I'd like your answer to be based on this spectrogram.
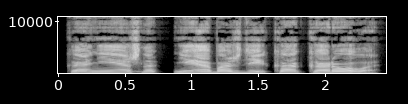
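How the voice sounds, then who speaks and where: Timid chubby teen boy, hesitant and nervous, high voice, dry sound; male narrator voicing. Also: moderate pace, gravelly, dry recording. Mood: flustered. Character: chubby timid teenage boy, easily scared. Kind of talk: audiobook character voice.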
